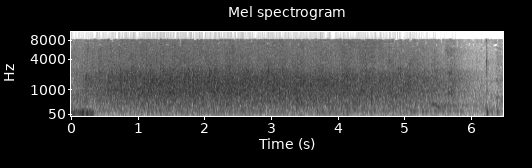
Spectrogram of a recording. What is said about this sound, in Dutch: Ik zou zeggen, een hartelijk applaus.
